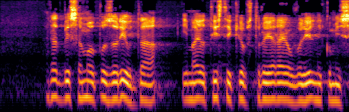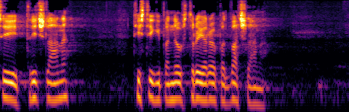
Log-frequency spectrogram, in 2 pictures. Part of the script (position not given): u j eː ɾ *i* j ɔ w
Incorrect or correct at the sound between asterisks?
incorrect: a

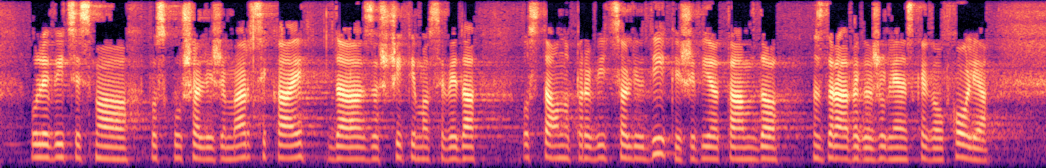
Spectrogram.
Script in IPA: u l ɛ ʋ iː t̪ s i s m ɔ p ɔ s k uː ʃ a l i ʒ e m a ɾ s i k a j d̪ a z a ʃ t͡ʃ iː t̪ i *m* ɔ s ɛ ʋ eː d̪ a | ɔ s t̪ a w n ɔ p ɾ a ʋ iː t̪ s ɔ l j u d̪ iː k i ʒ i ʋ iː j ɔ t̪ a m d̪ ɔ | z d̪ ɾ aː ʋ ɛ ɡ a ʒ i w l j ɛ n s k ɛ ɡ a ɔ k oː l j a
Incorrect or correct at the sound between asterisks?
correct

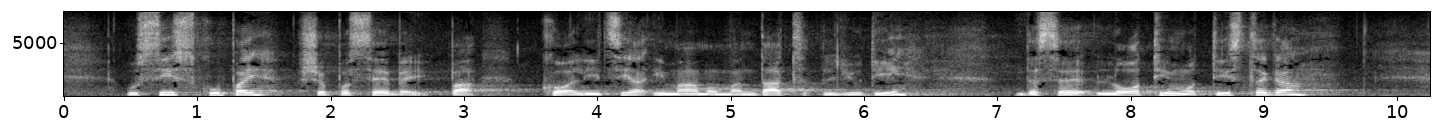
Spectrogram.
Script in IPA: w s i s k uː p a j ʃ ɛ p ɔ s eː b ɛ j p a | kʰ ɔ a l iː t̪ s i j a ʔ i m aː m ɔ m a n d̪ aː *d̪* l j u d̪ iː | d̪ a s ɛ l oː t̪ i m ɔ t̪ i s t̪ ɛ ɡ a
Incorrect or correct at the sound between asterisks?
incorrect: t̪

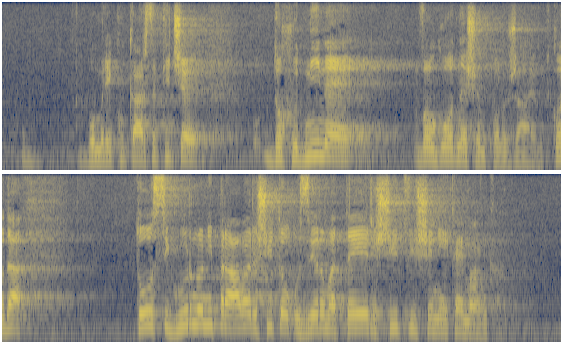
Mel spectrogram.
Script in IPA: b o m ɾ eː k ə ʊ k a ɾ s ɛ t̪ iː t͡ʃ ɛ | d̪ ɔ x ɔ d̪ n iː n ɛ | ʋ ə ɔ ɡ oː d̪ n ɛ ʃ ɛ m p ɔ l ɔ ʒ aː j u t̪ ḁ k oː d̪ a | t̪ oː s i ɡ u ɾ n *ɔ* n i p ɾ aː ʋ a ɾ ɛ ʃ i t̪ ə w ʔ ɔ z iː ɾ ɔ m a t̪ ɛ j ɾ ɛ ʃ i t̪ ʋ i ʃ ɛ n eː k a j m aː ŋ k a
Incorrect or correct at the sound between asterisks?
correct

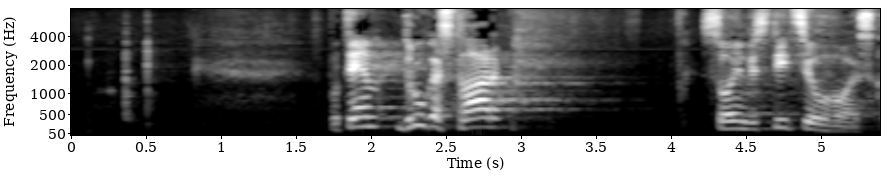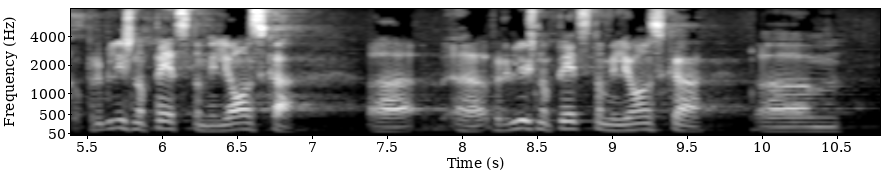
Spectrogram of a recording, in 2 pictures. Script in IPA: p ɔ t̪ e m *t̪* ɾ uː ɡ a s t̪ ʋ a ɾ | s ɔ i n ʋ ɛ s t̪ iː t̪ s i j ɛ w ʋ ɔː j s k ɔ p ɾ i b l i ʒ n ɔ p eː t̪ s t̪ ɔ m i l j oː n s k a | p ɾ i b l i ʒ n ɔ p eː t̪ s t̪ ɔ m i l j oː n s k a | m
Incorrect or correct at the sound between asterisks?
incorrect: d̪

